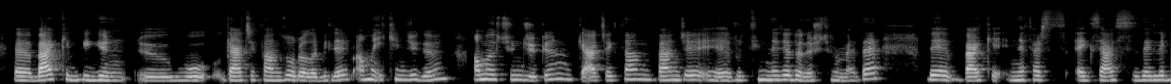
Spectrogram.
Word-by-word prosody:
Eee, 190 -1 +3
belki 210 0 +5
bir 205 - +2
gün, 190 -2 0
üüü, 175 0 -1
bu 185 - -1
gerçekten 190 0 +2
zor 205 -1 0
olabilir 190 +4 0
ama 225 +1 +2
2'nci 215 0 -3
gün 240 +8 -2 0.2
ama 230 +2 +4
3'üncü 220 -4 -2
gün 235 +1 -2
gerçekten 215 +4 0
bence, 200 +1 +2 0.2
eee, 185 -1 -1
rutinlere 210 +2 0
dönüştürmede 190 +4 -2 0.5
ve 215 -2 +4
belki 180 0 +3
nefes 200 +1 -3
egzersizleriyle 195 +1 -1
200 Hz, 125 wpm, -22 LUFS, 190-220 Hz, 0.5 s, belki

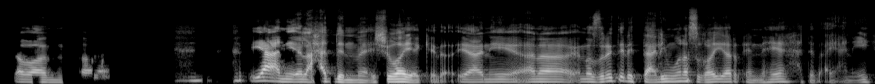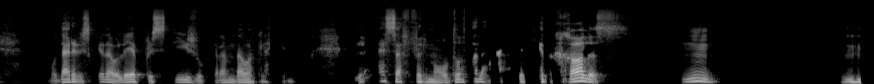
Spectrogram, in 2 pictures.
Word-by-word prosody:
طبعًا 110 -3 0 0.2
آه، 110 0 -7 1.4
يعني 155 -8 +7
إلى 120 - +5
حَدٍّ 130 -2 +3
ما، 100 -2 0
شوية 120 0 +8
كده، - - -7
يعني 115 +1 0 0.2
أنا 125 -2 +1
نظرتي 125 +7 0
للتعليم 130 -3 +1
وأنا 145 +2 +1
صغير 125 -1 0
إن 100 0 -8
هي 115 +4 -1
هتبقى 125 - -12
يعني 90 0 -16
إيه 110 +2 -9 0.5
مدرس 115 -4 -5
كده 120 -2 -8
وليّا 110 +4 -3
prestige 110 -3 -6
والكلام 100 +3 -13
دَوّة 100 0 -6
لكن - - -21 0.6
للأسف 120 +1 -6
الموضوع 105 +2 -7
طلع 125 -2 -10 0.3
غير - - -9
كده - - -7
خالص، - - -1 0.5
إمم. 125 -2 -6 1.2
اهم. 105 0 -6
115 Hz, 115 wpm, -23 LUFS, 105-125 Hz, 1.4 s, شوية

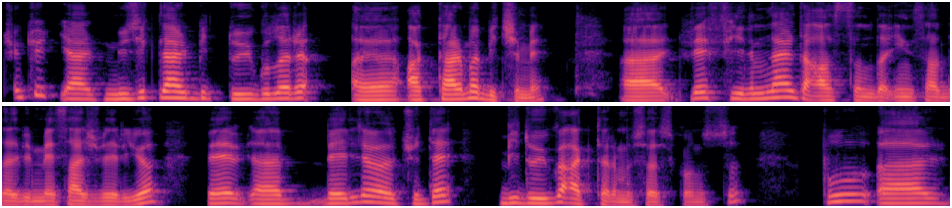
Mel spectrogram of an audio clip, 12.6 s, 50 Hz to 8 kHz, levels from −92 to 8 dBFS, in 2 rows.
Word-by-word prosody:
Çünkü, 235 +5 -7
yani, 150 -2 +1
müzikler 175 +4 +2
bir 175 - -5
duyguları, 155 +4 0 0.2
eee, 125 0 +3 0.2
aktarma 140 +6 +4
biçimi. 105 -2 -3 0.5
Aaa, 115 0 +4 0.2
ve 170 +1 +2
filmler 175 +3 +1
de - - +3
aslında 115 -2 -1
insanlara 105 -1 -2
bir 105 - -2
mesaj 105 0 -1
veriyor 110 - 0 0.3
ve, 140 +1 +5
eee, 130 -1 +2
belli 140 +5 0
ölçüde 155 +1 +1 0.3
bir 150 +1 -2
duygu 145 +3 +2
aktarımı 115 - 0
söz 90 0 -5
konusu. 90 - -10 0.5
Bu, 200 +2 -2
eee, 140 -1 +1
140 Hz, 135 wpm, -24 LUFS, 115-165 Hz, 0.5 s, ve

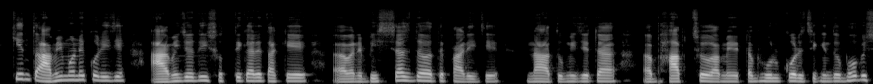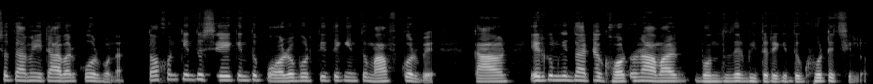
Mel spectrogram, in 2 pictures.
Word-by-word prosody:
কিন্তু 245 -2 -2
আমি 165 +6 +1
মনে 205 0 0
করি, 185 -3 +1
যে - - 0 0.4
আমি 125 +4 +3
যদি 175 +1 0
সত্যিকারে 160 0 0
তাকে 150 +2 -2 0.4
আ - - -4
মানে 130 +1 -1
বিশ্বাস 150 +7 -1
দেওয়াতে 165 -3 +2
পারি, 130 -1 0
যে 135 - -1 0.4
না 135 - +3 0.2
তুমি 135 +1 -4
যেটা 145 0 0 0.4
আ - - +2
ভাবছো, 135 +3 +3 0.2
আমি 135 - -5
এটা 140 +1 -4
ভুল 150 -1 +1
করেছি, 150 -2 +2
কিন্তু 145 +1 -3
ভবিষ্যতে 200 -1 -2
আমি 175 - -4
এটা 170 - -4
আবার 160 0 +1
করব 165 -4 0
না। - - -6 0.3
তখন 210 +3 -2
কিন্তু 225 0 -1
সে 195 - +3
কিন্তু 200 0 0 0.2
পরবর্তীতে 170 +4 0
কিন্তু 175 0 -5
মাফ 150 +2 +3
করবে। 170 - +2 0.5
কারণ 140 +1 +5 0.3
এরকম 190 +2 +3
কিন্তু 195 0 0
একটা 185 +2 -2
ঘটনা 170 +4 +4
আমার 155 0 +5 0.3
বন্ধুদের 145 +2 +1
ভিতরে 145 -1 +1
কিন্তু 140 0 -1
ঘটেছিল। 155 -1 -1
160 Hz, 170 wpm, -24 LUFS, 145-180 Hz, 0.5 s, কারণ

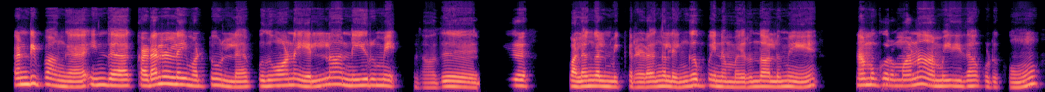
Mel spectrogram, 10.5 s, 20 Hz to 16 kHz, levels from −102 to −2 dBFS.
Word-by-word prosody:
கண்டிப்பாங்க. 235 -6 +2 0.3
இந்த 225 -1 +1 0.3
கடல்நிலை 240 +4 +6
மட்டும் 195 +3 -3
இல்ல, 170 -1 0 0.2
பொதுவான 205 +3 0
எல்லா 210 +7 -1 0.2
நீருமே, 210 -1 +1 0.2
அதாவது 145 +3 -5 0.6
வு 200 - +2 0.5
வளங்கள் 185 +1 +3
மிக்கிற 170 +1 -7
இடங்கள் 175 +2 +1
எங்கே 180 +6 0
போய் 195 -3 -1
நம்ப 165 -1 -3
இருந்தாலுமே, 175 0 0 0.6
நமக்கு 225 0 0
ஒரு 200 - -4
மன 205 +5 +1
அமைதி 190 0 0
தான் 190 -1 -3
குடுக்கும். 160 +3 -5
190 Hz, 130 wpm, -24 LUFS, 175-215 Hz, 0.6 s, கடல்நிலை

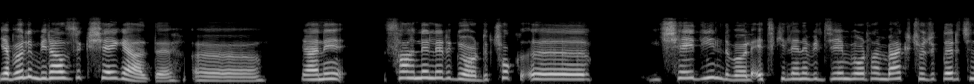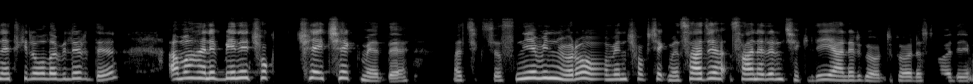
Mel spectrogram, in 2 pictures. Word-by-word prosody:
Ya, 260 0 +6
böyle, 300 +1 +3
birazcık 295 +2 +4
şey 290 -1 +4
geldi, 165 - +1 0.2
eee, 170 -2 -3 0.4
yani, 235 +3 +4 0.4
sahneleri 300 0 +2
gördük, 220 -3 0
çok, 300 -1 -3
ııı, 235 -1 +3 0.7
şey 290 +2 +2
değildi, 290 -6 -1
böyle, 210 0 0
etkilenebileceğim 255 +1 -2
bir 255 - -3
ortam. 255 -1 -1
Belki 265 +2 +2
çocuklar 255 +1 -2
için 260 +2 -6
etkili 255 +1 -3
olabilirdi 255 -2 -2 0.6
ama, 275 +4 +2
hani, 285 -3 +2
beni 290 +2 +4
çok 300 +2 -3 0.2
şey 295 -2 +1
çekmedi 185 - -3 0.4
açıkçası. 195 +3 -9
Niye 285 +1 +3
bilmiyorum 270 -4 +2
ama 245 -3 -2
beni 235 +1 -2
çok 240 -1 -9
çekmedi. 200 -7 -6
Sadece 260 +3 +3
sahnelerin 245 0 0
çekildiği 200 -2 -8
yerleri 195 -2 -1
gördük, 170 0 -8
öyle 180 -2 -5
söyleyeyim. 170 +1 -11
245 Hz, 130 wpm, -23 LUFS, 205-275 Hz, 0.7 s, Ya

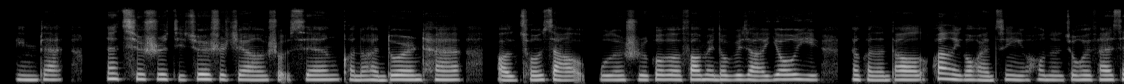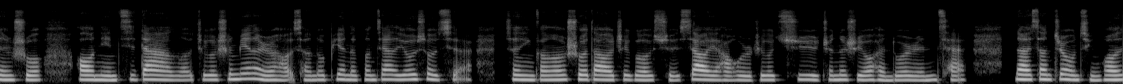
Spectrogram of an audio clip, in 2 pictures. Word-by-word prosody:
明 210 -1 0
白， 220 -1 -3 0.4
那 255 0 +3
其 245 -1 0
实 235 0 +1
的 215 -2 -8
确 235 +2 +4
是 225 -1 -2
这 215 +1 -3
样。 210 0 0
首 220 +1 -5
先 215 +1 0
可 215 - -3
能 205 0 0
很 205 -2 +1
多 215 +2 +3
人 215 0 +3
他， 215 -1 0 0.3
呃， 195 -1 +2
从 205 +2 0
小， 205 -2 0
无 210 - -3
论 210 0 0
是 210 0 -2
各 220 +2 0
个 220 -1 +2
方 220 +1 +3
面 220 -1 +2
都 215 0 +2
比 215 0 +1
较 205 -2 +1
优 225 +2 +2
异。 215 -2 -1 0.3
那 220 - +2
可 210 0 -3
能 195 0 0
到 210 0 +4
了 210 - -4
换 260 -1 +3
了 235 - +3
一 215 - -1
个 210 0 +1
环 200 -2 0
境 215 0 -3
以 - - -2
后 210 +2 -5
呢， 205 -1 -2
就 215 +1 -3
会 215 0 +1
发 215 0 +1
现 215 0 +1
说： 210 0 0 0.3
“哦， 215 -1 +5
年 205 -1 +3
纪 215 +1 -6
大 220 -1 +3
了， 200 0 -4
这 215 +1 -6
个 215 - +1
身 235 +2 0
边 255 +1 0
的 250 -3 +2
人 205 0 +2
好 200 0 -2
像 205 -1 -4
都 210 - -1
变 225 +2 -1
得 215 - +1
更 215 0 -2
加 230 +1 +1
地 220 - +1
优 225 +1 +2
秀 235 -1 -1
起 210 0 -4
来。” 225 -2 -11 0.3
像 225 -2 0
你 210 -1 +2
刚 210 0 0
刚 215 +1 +2
说 225 0 +1
到 215 -1 +3
这 215 0 -4
个 205 -1 0
学 205 -1 -4
校 220 +2 +4
也 205 -1 +1
好， 200 0 -3
或 200 - -1
者 195 - 0
这 205 +2 -6
个 205 - 0
区 220 +2 -5
域 205 - -2
真 210 +1 -4
的 215 - +1
是 215 0 -5
有 205 0 +1
很 205 -2 -1
多 200 +1 0
人 195 +1 -1
才。 210 +1 -5 0.5
那 230 -2 +6
像 230 0 +2
这 230 +2 0
种 220 -2 +3
情 210 -2 -3
况 210 +1 +4
215 Hz, 285 characters per minute, -24 LUFS, 205-220 Hz, 0.5 s, 那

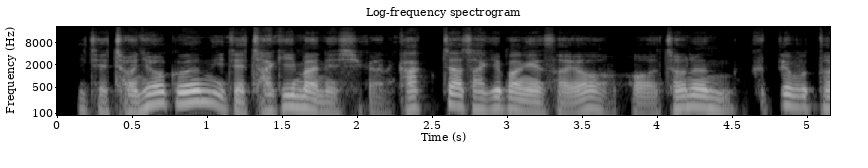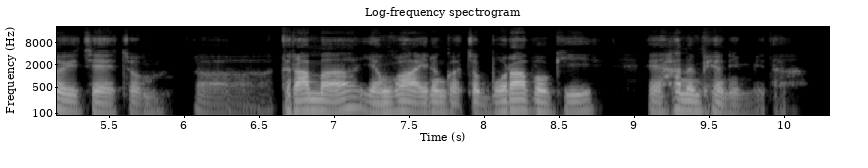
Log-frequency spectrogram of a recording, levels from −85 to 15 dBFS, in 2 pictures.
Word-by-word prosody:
이제 110 -3 -7
저녁은 185 - +4
이제 135 - -1
자기만의 110 - +1
시간. - - -8
각자 140 +5 +1
자기 130 -1 0
방에서요. 110 0 0
어 90 -1 -4
저는 140 -3 +1
그때부터 145 -6 -2
이제 100 -3 -3
좀 100 0 -10 0.2
어 90 +3 -17
드라마, 115 +2 +3
영화 100 +2 +2
이런 100 +1 -1
거 95 -1 -5
좀 85 - -5
몰아보기 105 0 +1 0.4
예 105 - -2
하는 110 0 0
편입니다. 90 -4 -10
110 Hz, 305 characters per minute, -26 LUFS, 100-135 Hz, 0.4 s, 저녁은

